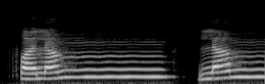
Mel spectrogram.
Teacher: تو یہاں پر ہم لام کو میم سے ملا رہے ہیں، لام میم زبر لم، میم الف زبر ما۔ اب چونکہ میم کے اوپر شد ہے تو غنہ بھی کرنا ہے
